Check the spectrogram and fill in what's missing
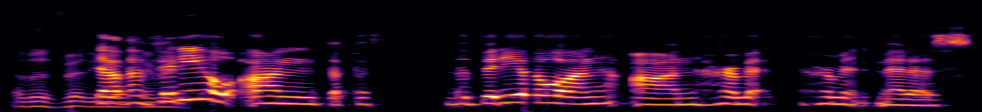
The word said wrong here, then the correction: Hemet: Hemet, not Hermit.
